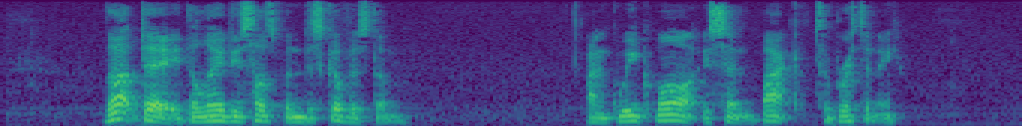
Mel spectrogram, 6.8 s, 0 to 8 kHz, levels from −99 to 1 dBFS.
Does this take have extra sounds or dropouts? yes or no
no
